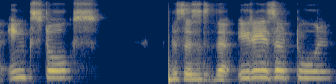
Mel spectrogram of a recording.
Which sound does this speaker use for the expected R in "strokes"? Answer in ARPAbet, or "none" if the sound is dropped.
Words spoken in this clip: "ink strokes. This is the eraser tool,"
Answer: none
